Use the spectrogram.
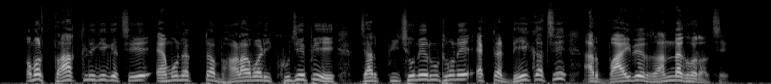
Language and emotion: Bengali, surprised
